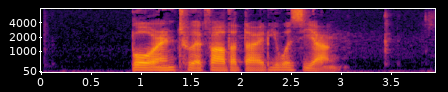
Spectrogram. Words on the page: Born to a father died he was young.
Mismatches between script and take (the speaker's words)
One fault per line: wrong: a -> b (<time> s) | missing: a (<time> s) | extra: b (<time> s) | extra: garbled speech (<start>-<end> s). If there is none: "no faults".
no faults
